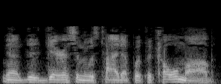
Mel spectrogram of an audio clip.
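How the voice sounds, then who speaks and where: A man hosting a call-in radio talk show, chatting in a halting way and often repeating his words. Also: on the low side, steady tone. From West Virginia. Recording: dull radio broadcast with faint noise.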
